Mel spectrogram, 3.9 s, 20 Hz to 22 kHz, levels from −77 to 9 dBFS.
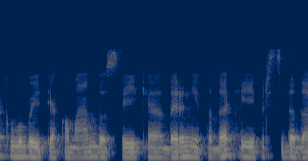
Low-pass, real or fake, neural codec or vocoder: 7.2 kHz; real; none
